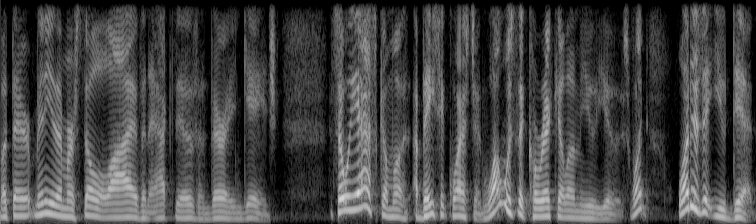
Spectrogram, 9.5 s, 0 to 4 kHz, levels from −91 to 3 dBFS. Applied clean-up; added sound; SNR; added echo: none; none; none; none.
